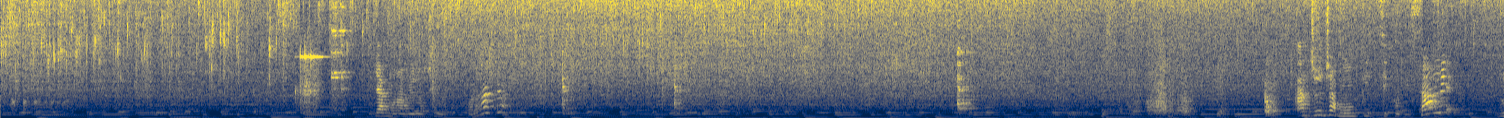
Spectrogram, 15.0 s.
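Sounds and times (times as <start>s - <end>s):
mushrooms sizzling in butter: 0.0s - 15.0s
spatula scraping a pan: 11.2s - 12.8s.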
